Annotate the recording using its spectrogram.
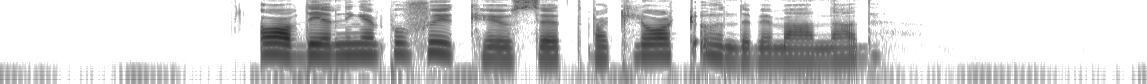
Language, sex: Swedish, female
